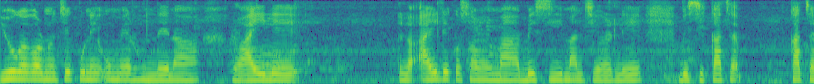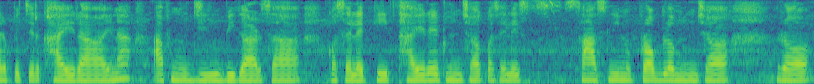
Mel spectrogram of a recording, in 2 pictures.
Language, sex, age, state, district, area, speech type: Nepali, female, 18-30, West Bengal, Alipurduar, urban, spontaneous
